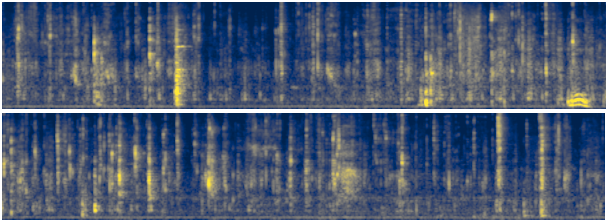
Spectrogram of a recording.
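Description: Close-up eating sounds: crispy, thin-battered fried chicken wings crunching and being chewed, with chopsticks clicking against dishes, as a run of many short sharp crackles and clicks.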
